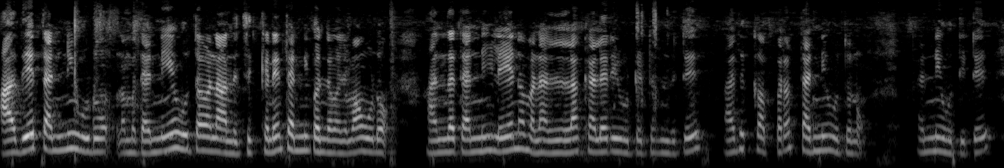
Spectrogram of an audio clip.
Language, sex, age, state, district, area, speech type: Tamil, female, 45-60, Tamil Nadu, Tiruvarur, rural, spontaneous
